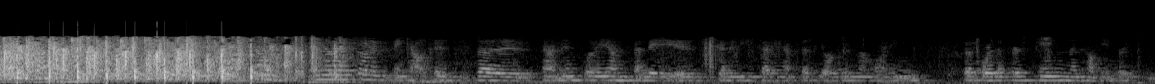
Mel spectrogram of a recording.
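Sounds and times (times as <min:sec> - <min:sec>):
group applause: 0:00.0 - 0:03.6
speech: 0:08.4 - 0:11.5.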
